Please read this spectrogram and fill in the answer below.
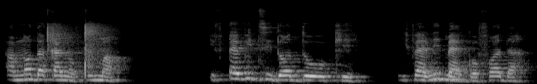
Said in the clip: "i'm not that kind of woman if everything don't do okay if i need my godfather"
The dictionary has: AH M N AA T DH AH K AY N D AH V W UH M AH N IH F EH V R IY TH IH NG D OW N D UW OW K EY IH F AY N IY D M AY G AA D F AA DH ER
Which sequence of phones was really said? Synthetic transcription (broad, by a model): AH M N AA T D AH K AY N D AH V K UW M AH IH F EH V R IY T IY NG D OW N D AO OW K EY IH F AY N IY D M AY G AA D F AA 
